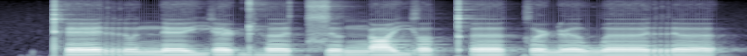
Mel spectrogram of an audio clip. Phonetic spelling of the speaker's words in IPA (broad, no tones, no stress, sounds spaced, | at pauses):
kʰ ɛ r ʊ n ɛ j ɛ ɖʱ ɜ t͡s ə ŋ ɑ j ʌ kʼ ɜ k ʌ ɳ ɜ w ɜ r ɜ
